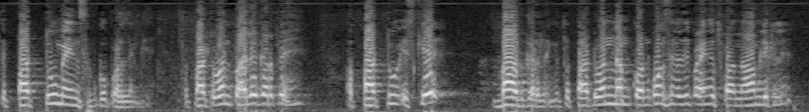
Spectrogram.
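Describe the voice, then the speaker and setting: A man's voice: sits high, fairly quick, vocal fry, slightly rough, low-quality recording. A young man, teaching a class, repeating words for dictation and asking the students questions. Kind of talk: classroom lecture.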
